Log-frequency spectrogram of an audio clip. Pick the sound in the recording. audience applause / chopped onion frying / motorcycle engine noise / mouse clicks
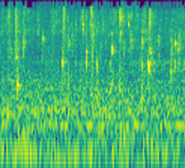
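chopped onion frying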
